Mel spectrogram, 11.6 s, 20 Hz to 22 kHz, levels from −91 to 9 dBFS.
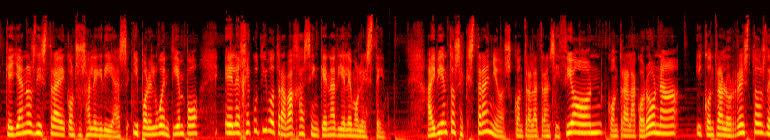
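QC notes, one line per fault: No faults found. Nothing in the clip needs a flag.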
